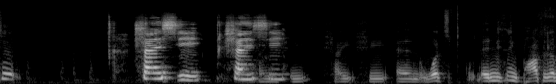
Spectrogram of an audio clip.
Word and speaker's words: Shanxi: okay, what's popular about how do you pronounce it? Shanxi.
